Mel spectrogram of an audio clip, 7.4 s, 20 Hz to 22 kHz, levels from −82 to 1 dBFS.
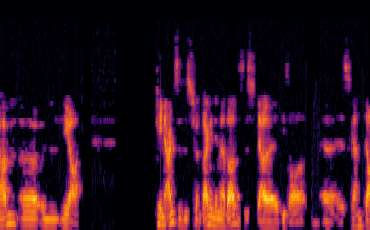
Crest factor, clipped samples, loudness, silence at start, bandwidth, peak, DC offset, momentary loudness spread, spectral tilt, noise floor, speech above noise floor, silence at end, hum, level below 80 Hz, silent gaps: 16 dB; under 0.1%; -18 LUFS; 0 s; 11.5 kHz; -2 dBFS; under 0.1%; 12 LU; -4.5 dB/octave; under -90 dBFS; over 72 dB; 0 s; none; -68 dBFS; 1.65-1.82 s, 2.32-3.09 s, 6.15-6.22 s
